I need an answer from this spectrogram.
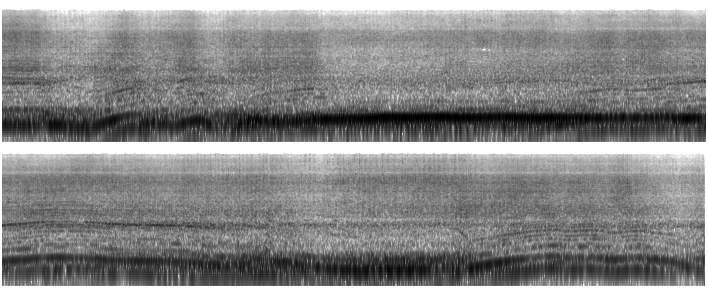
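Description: Demolition derby car engines revving hard and falling back, one held at high revs for several seconds in the middle, with a few sharp crashes of cars hitting each other in the first five seconds.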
